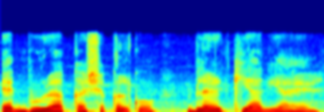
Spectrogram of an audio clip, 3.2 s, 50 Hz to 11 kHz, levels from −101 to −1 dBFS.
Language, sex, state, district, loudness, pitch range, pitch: Hindi, female, Arunachal Pradesh, Papum Pare, -13 LUFS, 195-220 Hz, 210 Hz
